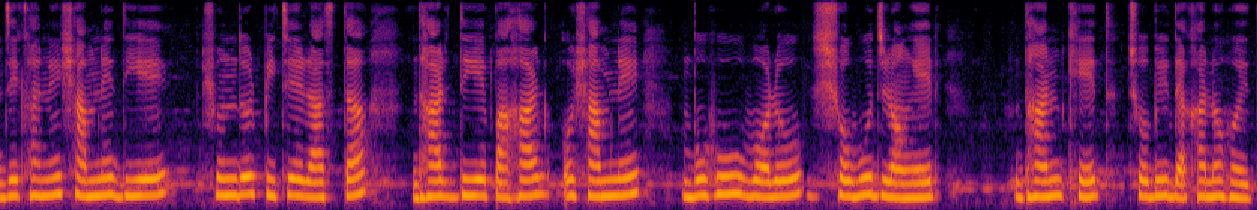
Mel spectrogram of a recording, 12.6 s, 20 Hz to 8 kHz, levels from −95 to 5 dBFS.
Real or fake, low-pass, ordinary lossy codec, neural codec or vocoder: real; none; none; none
